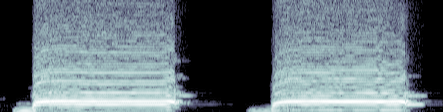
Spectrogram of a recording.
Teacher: এখন বা উচ্চারণ করবো আমরা ঠোঁটের ভিজা জায়গা হইতে, ঠোঁটের ভিজা জায়গা হইতে বা উচ্চারিত হয়।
